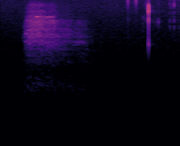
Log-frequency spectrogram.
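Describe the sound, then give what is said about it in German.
A single deep breath drawn into the belly, heard as a slow, airy inhale lasting about a second, quiet overall, followed by a few faint, small clicks. “atme doch ein, zwei, dreimal tief in deinen Bauch ein.”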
